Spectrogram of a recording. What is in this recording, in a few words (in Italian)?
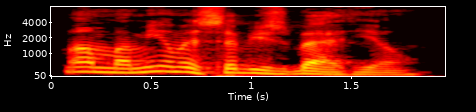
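"bisbetio", vocabolario dialettale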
